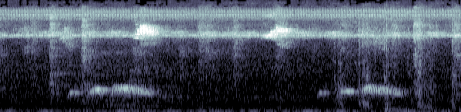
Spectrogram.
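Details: Three-year-old caged decoy spotted dove of the northern Vietnam type utters two soft, low cooing phrases, a brief lead note sliding into a drawn-out rolling coo, with a constant shrill background whine.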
